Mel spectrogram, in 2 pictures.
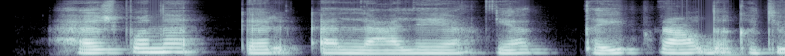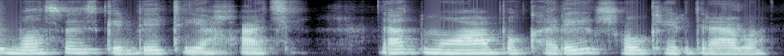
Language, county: Lithuanian, Kaunas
